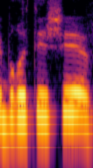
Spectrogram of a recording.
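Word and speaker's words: Bretécher: En plus, quand on lit du Bretéché aujourd'hui, alors j'ai du mal à le prononcer Bretéché parce que on a dit avant en antenne que c'était comme ça. Moi j'ai toujours dit Bretéché, mais du coup j'ai un peu de mal.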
